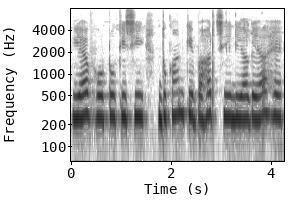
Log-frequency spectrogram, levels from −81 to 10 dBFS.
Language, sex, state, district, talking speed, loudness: Hindi, female, Uttar Pradesh, Shamli, 140 wpm, -13 LUFS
